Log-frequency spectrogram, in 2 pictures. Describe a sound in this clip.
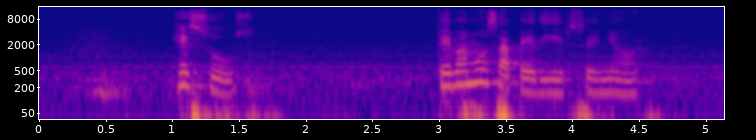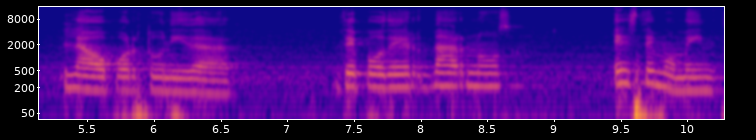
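A young woman reads aloud calmly into a microphone, with pauses between phrases.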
